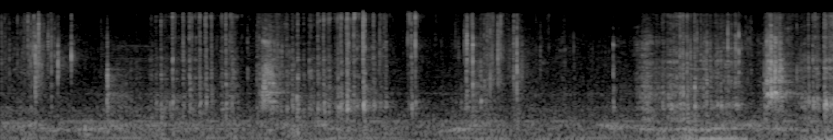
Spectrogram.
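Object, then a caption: Soap bar. A solid, dry, pale green soap bar held in a hand is shaved with a utility knife blade. The blade gives a run of quiet, crisp scraping and crackling strokes, bright and papery with little low end, some short and some drawn out, with a sharper crunch near the end.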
